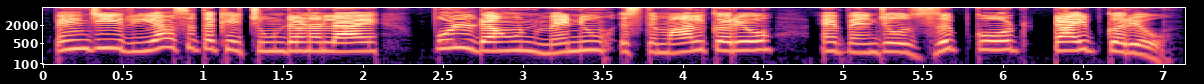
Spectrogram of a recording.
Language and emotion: Sindhi, neutral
